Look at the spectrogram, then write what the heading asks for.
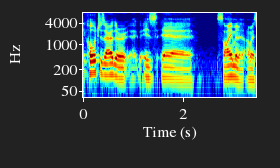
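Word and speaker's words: Simen: and how many coaches are there is uh Simon I was saying his name right because I know it's spelled s-i-m-e-n so is he your coach he's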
